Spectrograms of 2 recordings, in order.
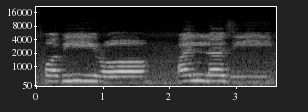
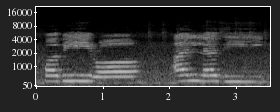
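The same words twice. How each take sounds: First: The first word ends in 'a' before a stop. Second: The same.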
